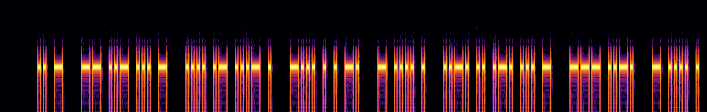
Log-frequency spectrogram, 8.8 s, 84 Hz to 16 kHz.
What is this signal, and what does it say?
Morse code, heard as a keyed tone, about 34 wpm, 700 Hz. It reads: IT MUST HAVE BEEN THE FIRST OF THE
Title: Sentences from Top 800 Words 35wpm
